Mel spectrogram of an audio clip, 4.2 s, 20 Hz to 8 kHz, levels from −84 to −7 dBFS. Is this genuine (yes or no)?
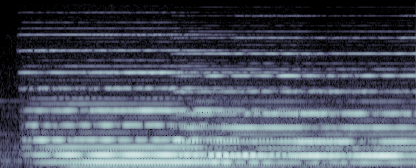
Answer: yes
